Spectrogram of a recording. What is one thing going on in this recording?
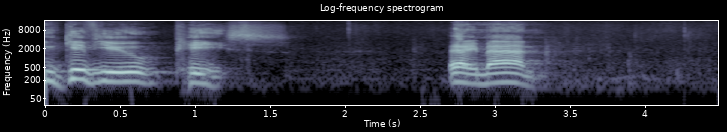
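An elderly man sings out in a loud, drawn-out voice through a microphone in an echoing hall.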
